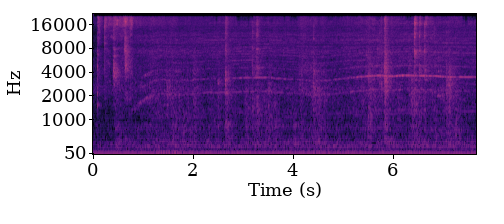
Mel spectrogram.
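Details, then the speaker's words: LiftMaster 84505R garage door opener, newly installed, running the door: a low, even hum with a faint rising whine as the door travels and no grinding or clunks. It works smoothly and is fairly quiet. "so yeah um I don't know it's I mean it works it's kind of quiet it's honestly I'd say it's probably about the noise level of that I don't know I'll compare it in a sec"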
